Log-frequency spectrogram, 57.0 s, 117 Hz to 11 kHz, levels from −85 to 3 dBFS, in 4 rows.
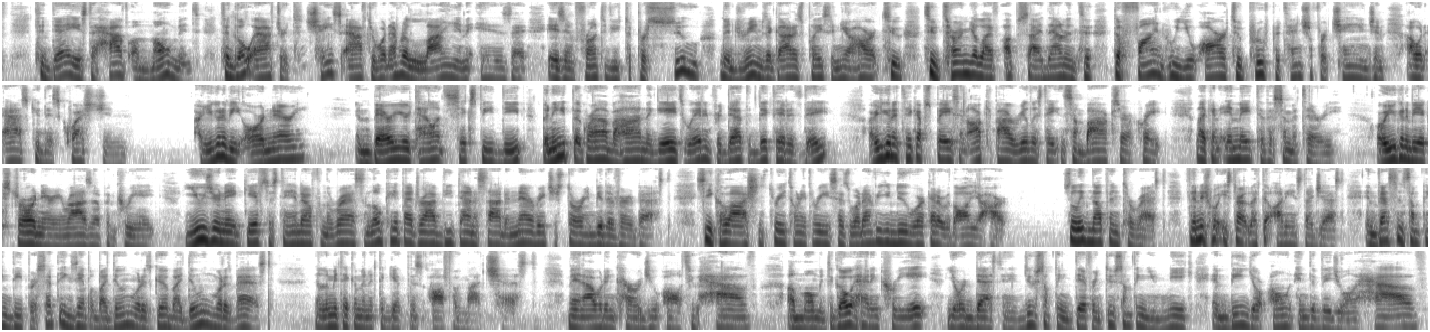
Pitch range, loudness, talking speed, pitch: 125-145 Hz, -22 LUFS, 240 wpm, 135 Hz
